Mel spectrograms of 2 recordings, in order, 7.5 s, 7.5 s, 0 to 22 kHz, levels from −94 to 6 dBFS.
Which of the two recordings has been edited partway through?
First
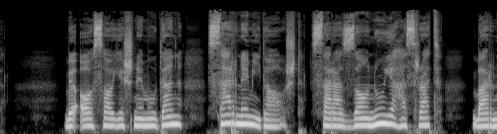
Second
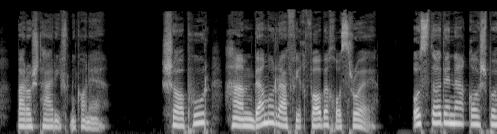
first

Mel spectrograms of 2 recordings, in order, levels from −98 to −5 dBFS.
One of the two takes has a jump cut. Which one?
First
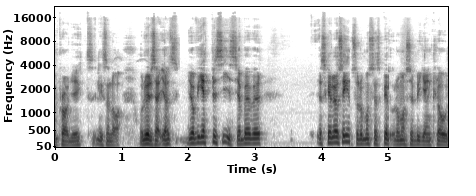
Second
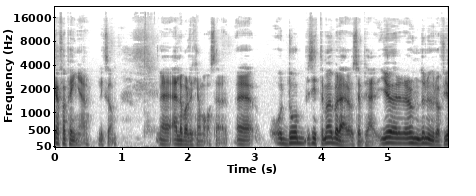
first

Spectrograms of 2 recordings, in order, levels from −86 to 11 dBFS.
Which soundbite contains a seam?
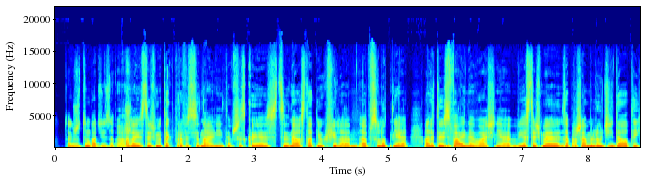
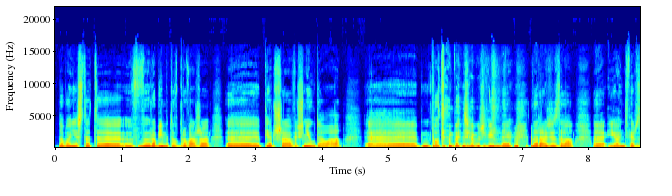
second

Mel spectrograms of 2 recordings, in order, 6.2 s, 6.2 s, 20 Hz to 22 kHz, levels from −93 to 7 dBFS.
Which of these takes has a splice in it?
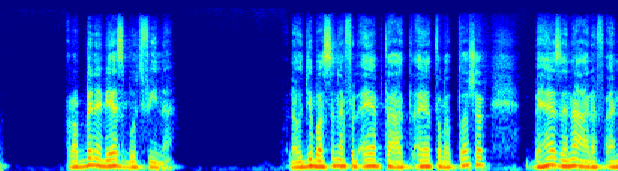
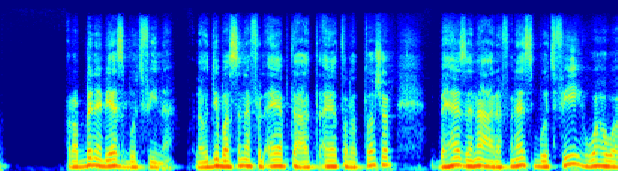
second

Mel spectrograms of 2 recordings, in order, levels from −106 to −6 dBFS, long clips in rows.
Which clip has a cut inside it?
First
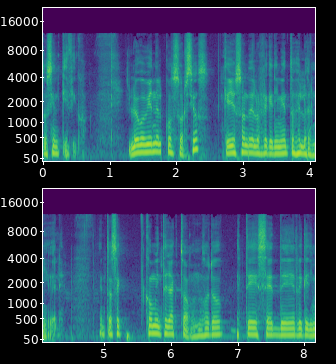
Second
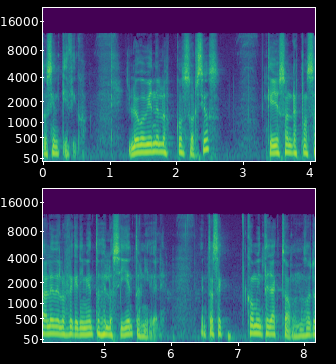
first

